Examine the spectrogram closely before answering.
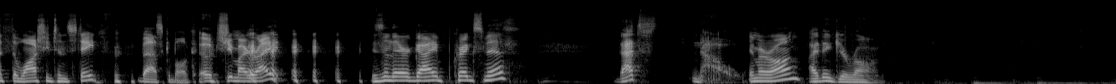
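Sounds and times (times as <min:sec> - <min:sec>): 
speech: 0:00.0 - 0:05.2, 0:06.2 - 0:08.9
laughter: 0:01.0 - 0:03.9
typing on a computer keyboard: 0:06.7 - 0:11.1.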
